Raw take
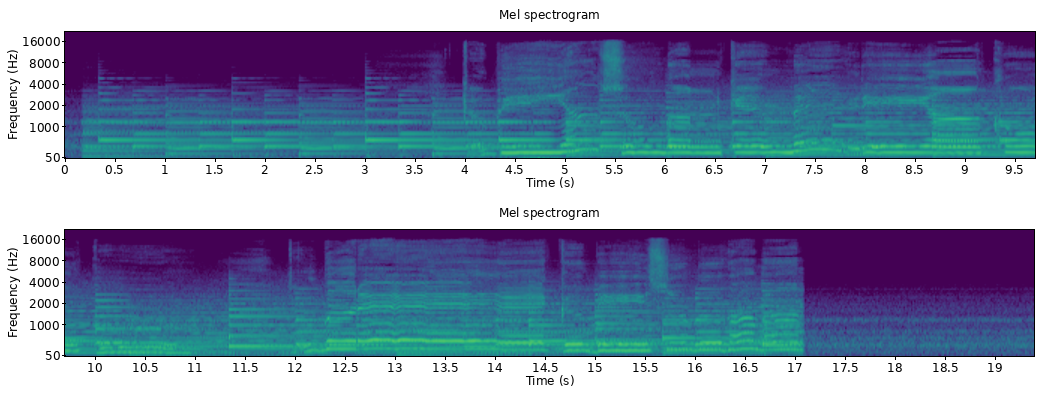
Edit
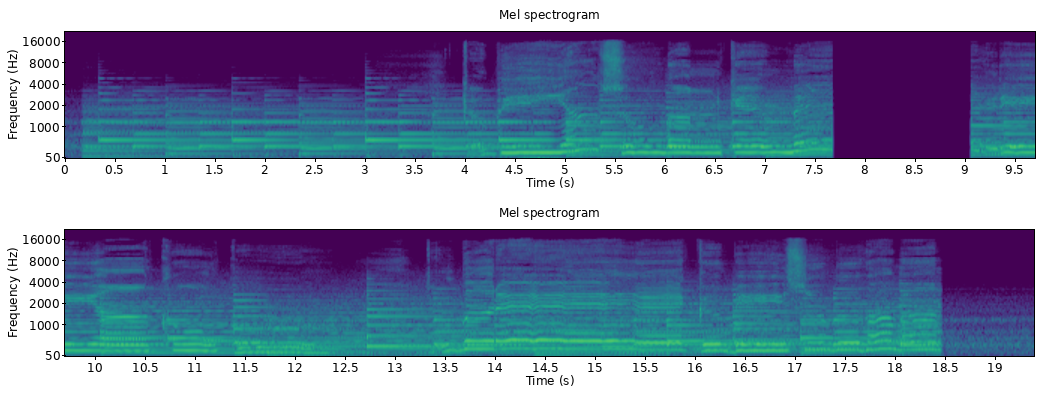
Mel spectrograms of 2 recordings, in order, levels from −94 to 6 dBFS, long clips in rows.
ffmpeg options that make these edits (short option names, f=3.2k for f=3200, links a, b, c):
-filter_complex "[0:a]asplit=2[a][b];[a]atrim=end=7.68,asetpts=PTS-STARTPTS,afade=t=out:st=7.676:d=0.004:c=hsin,apad=pad_dur=1.38[c];[b]atrim=start=7.68,asetpts=PTS-STARTPTS,afade=t=in:d=0.004:c=hsin[d];[c][d]concat=n=2:v=0:a=1"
